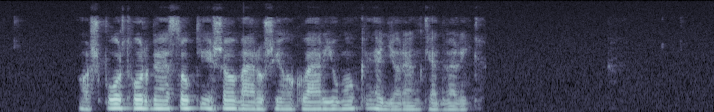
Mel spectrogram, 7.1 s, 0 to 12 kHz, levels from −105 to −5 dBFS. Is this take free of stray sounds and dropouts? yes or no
yes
